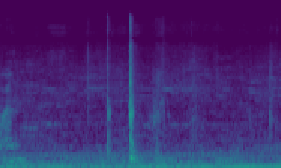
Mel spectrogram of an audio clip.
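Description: A low steady hum with two sharp clicks about a second in, from plastic headphones being handled.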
